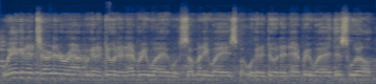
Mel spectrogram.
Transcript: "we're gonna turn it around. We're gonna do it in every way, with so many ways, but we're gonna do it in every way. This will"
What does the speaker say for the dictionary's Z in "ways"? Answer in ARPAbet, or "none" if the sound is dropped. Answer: Z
